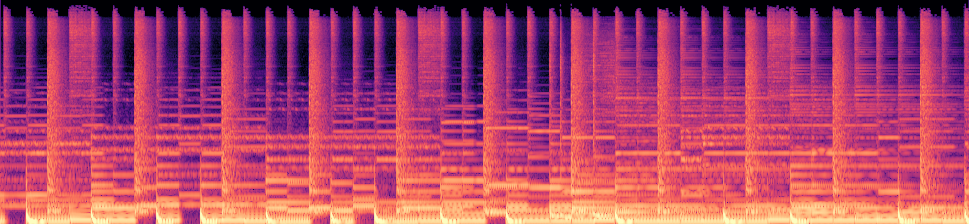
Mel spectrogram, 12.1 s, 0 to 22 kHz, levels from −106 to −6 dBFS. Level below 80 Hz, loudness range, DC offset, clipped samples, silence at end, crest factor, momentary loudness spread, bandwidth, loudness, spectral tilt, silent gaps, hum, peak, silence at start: -14 dBFS; 1 LU; under 0.1%; under 0.1%; 0 s; 12 dB; 4 LU; 18.5 kHz; -14 LUFS; -6.5 dB/octave; none; none; 0 dBFS; 0 s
